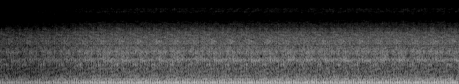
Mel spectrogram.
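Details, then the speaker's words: 1994-97 OBS Ford 7.3L Powerstroke just fitted with an electric fuel pump conversion, started on one crank: steady, even diesel clatter settles in with no misses or stumbles as fuel pressure builds; clean, healthy idle. "Yeah. Sweet! One crank. Unbelievable."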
